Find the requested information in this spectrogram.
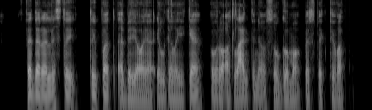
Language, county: Lithuanian, Šiauliai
